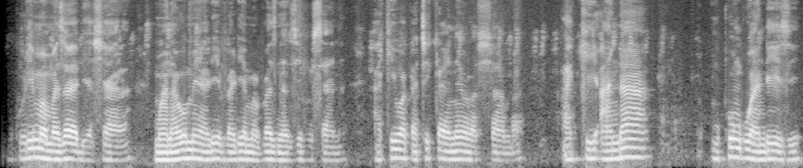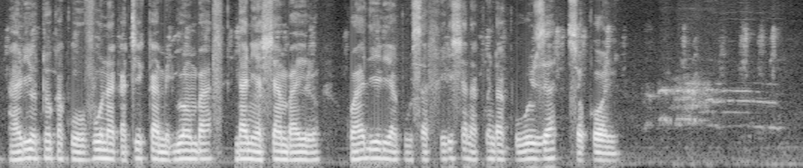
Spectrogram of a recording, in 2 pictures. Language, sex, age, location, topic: Swahili, male, 25-35, Dar es Salaam, agriculture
